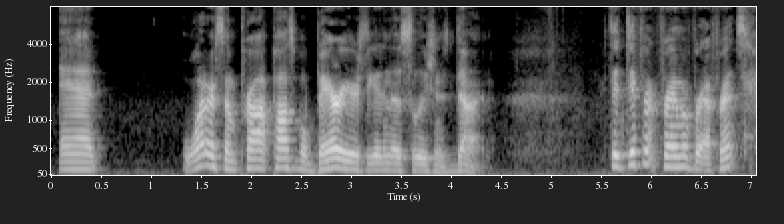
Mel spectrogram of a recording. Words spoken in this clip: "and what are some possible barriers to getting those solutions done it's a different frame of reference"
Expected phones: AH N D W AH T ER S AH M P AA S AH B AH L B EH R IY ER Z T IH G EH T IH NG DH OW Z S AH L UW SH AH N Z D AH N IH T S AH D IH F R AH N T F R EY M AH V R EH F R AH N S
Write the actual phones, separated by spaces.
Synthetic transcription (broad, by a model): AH N W AH T ER S AH M P AA S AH B L B EH R IY ER Z T IH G EH T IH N DH OW Z S AH L UW SH AH N Z D AH N IH T S AH D IH F R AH N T F R EY M AH V R EH F R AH N S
